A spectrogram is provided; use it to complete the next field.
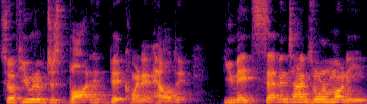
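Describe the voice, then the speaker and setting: Audible room echo surrounds the speaker. He is a man with lively intonation. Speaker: business YouTuber and entrepreneur. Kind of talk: casual monologue video on business advice. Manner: conversational, uses fillers like you know and right.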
